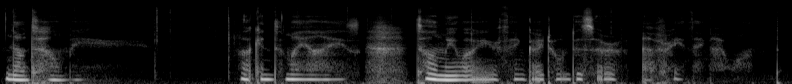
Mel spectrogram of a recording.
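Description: Woman voicing a petite dragon princess, breathy whisper, unhurried, coy and tender, close dry mic, fantasy ASMR roleplay. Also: a little high, level tone, mellow, dry recording, full character voice. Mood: coy, insistent. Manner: slow, intimate, coy. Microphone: close microphone, dry.

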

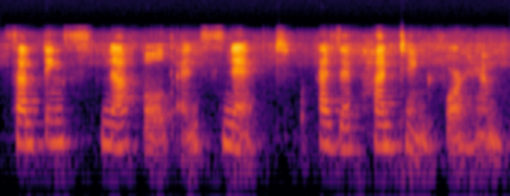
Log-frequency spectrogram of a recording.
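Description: A woman reading a storybook aloud in expressive scripted narration. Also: medium pitch, measured pace, gravelly. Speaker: storybook reader. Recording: dull recording with faint background noise.

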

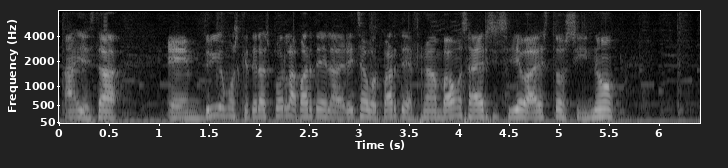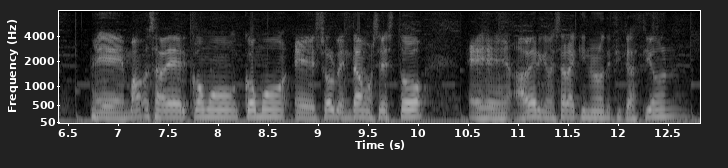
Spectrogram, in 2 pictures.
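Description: Excitable Spanish man casting a game. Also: sits high, normal speed, soft background music. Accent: Spain Spanish. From Madrid, Spain. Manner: excitable play-by-play, many fillers. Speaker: livestream host and caster. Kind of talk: live game commentary.

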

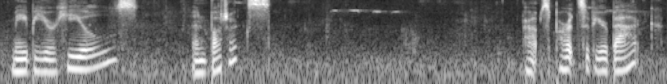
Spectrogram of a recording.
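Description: Woman, meditation instructor, slightly low voice, gentle guided narration, soft phrase endings, faint background noise.

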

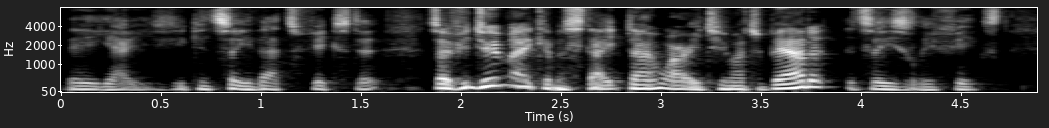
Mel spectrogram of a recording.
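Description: A man with a raspy voice explaining software steps in a relaxed, step-by-step tutorial. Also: medium pitch, fast talker. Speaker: tutorial presenter. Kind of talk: screen-recorded software tutorial.

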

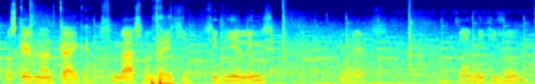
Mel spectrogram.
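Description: Young Dutch guy, light high voice, teasing and playful, music under the camera audio. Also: a little fast. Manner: playful, teasing, laughs easily. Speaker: vlog co-host. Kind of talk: casual chat.

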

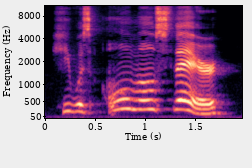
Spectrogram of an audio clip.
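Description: A storybook narrator reading aloud expressively for children, with deliberate theatrical emphasis. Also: high-pitched, big pitch swings, bright, forceful tone.

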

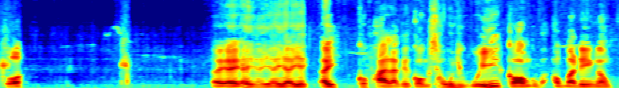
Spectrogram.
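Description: A man's voice: medium pitch, brisk, a bit bright, natural voice. A man playing a rude, scornful young master in a fairy-tale television drama, brash, with a Southern Vietnamese accent. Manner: brash, sneering.

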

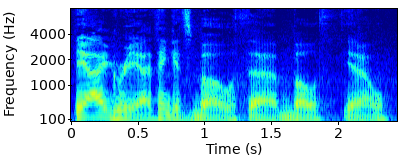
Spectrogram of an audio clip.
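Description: A man in his thirties on a TV panel, speaking in a measured, steady way. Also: low-pitched, a little hiss or hum. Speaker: mayor guest. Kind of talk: TV panel discussion. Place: TV studio set.

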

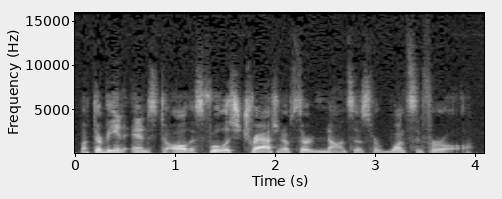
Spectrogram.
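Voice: medium pitch, brisk, dry recording, natural voice. Reader playing stern middle-aged father, storybook, lecturing, dry sound. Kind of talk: audiobook character reading.

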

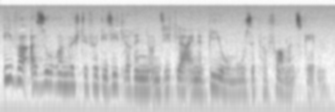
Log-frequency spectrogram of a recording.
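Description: An actress playing a composed, caring ship doctor in a radio drama, speaking in a measured, diplomatic way. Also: female voice, a bass voice, animated, warm tone, slightly rough, full character voice. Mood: composed, persuasive. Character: composed, caring female ship doctor and scientist, tactfully persuasive.

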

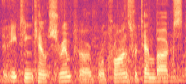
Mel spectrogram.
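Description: A man's voice: a little high, steady tone, slow, gravelly. A man giving an offhand, rambling walking-tour commentary as a travel vlogger, talking casually as he goes. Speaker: live-streaming travel vlogger and guide. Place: busy outdoor market street. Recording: outdoor street with crowd and traffic. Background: street crowd, passing vehicles.

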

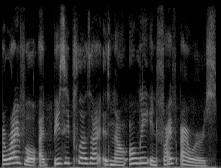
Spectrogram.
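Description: Woman as a high-voiced, polite train driver. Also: animated, unhurried. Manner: orderly, announcing. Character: polite train driver making passenger announcements. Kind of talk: animated roleplay announcements.

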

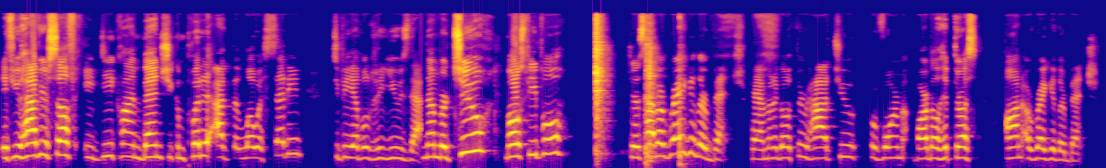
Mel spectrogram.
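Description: Higher-voiced woman, upbeat coaching, dry sound, demonstrating lifts in a gym. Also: moderate pace, dry recording. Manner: upbeat, instructive, checks in with "okay?". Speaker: fitness coach. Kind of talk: exercise tutorial. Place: indoor gym.

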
